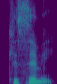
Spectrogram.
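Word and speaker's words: Kissimmee: will call it kissm but it is properly pronounced KMI that's what it's WR right and just be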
